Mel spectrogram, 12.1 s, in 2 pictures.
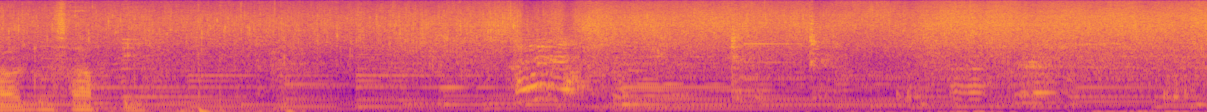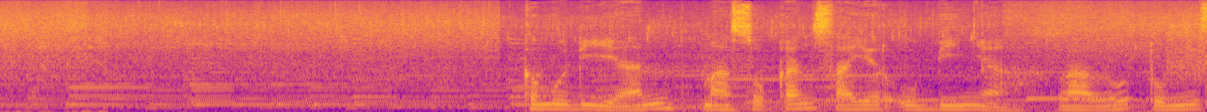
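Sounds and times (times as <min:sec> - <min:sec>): soft background music: 0:00.0 - 0:12.0
vegetables sizzling in a wok: 0:00.0 - 0:12.0
metal spatula stirring: 0:03.6 - 0:06.4.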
